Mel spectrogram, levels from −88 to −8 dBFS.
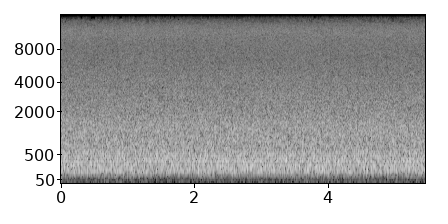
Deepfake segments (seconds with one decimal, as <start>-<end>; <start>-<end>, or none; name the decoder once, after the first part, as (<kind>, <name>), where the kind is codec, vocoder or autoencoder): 0.0-5.5 (vocoder, BigVGAN v2)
